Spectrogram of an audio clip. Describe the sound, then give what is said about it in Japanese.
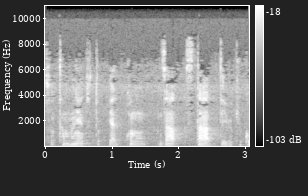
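A single voice speaks in steady phrases, drenched in a deliberately strong reverb effect that smears each syllable into an echoing wash with no clean silence between words. “今日ちょっと強めにがっつりリバーブかけちゃってますけど。”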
